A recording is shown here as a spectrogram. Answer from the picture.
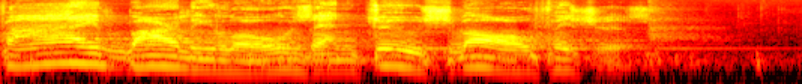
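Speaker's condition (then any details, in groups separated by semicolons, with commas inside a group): Laryngectomy after throat cancer; recurred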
